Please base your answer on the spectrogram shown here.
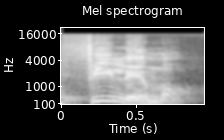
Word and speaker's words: Philémon: Donc c'est Philémon. Amen. Quelqu'un l'a dit là au fond, je pense que c'est vraiment cela, la prononciation correcte de cela.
